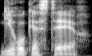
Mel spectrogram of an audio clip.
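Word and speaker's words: Gjirokastër: Agirocaster prononcé Girocaster, une ville riche en histoire.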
